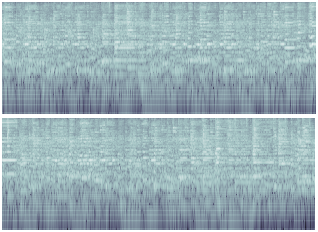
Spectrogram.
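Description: Live acoustic band playing a bluegrass-style number, with upright bass and acoustic guitar under a lead melody line, the bass notes pulsing steadily.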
